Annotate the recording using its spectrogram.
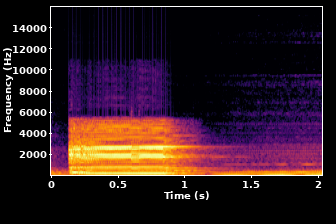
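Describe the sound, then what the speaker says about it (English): A single harsh electronic buzzer in Portal 2 blares abruptly for about a second, then cuts off, leaving a low background hum. "You will hear a buzzer."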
